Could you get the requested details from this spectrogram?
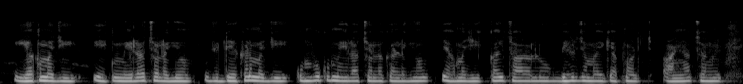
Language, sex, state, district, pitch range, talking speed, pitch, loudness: Hindi, male, Uttarakhand, Tehri Garhwal, 150-165 Hz, 200 wpm, 155 Hz, -30 LUFS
